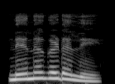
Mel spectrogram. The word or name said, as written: ನೆನೆಗಡಲೆ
